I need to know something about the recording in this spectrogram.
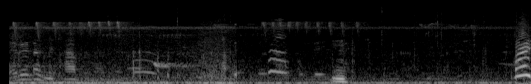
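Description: Monkeys squeak and chirp nearby.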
